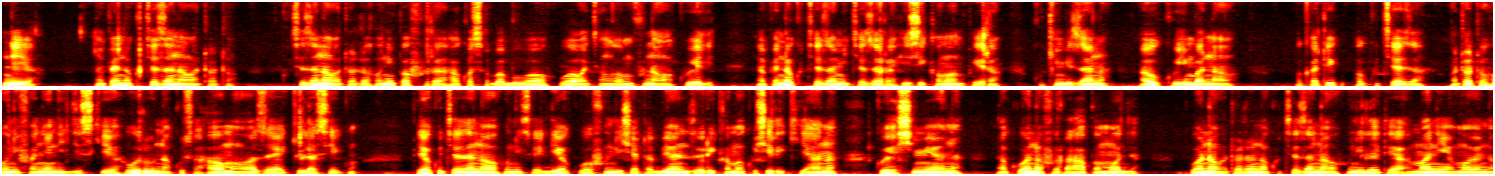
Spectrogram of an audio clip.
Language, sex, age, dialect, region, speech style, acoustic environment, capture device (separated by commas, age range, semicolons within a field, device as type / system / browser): Swahili, male, 18-24, Kenya - Nairobi Sheng-influenced, Kenya, relaxed, nature; music; silence, mobile / Linux / Chrome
